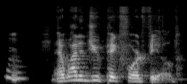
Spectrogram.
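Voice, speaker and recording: A man with a slightly higher voice co-hosts a casual sports chat. He delivers dry, joking asides in an easy conversational tone. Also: very animated, moderate pace, husky. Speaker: podcast co-host.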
